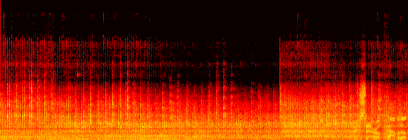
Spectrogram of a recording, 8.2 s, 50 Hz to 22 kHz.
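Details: 2001 VW Transporter T4 1.9 TD diesel idling with a steady, uneven knock over the clatter, heavier than valve tick. Nothing was found under the rocker cover; teardown showed big-end bearing surfaces almost gone on clean journals: rod knock.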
